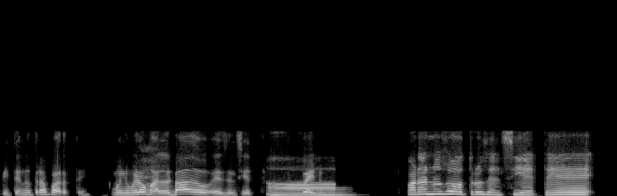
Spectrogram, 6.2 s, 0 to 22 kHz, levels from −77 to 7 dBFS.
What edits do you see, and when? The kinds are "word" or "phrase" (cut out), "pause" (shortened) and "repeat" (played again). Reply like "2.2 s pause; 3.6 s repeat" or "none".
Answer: 1.0 s pause; 2.6 s pause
